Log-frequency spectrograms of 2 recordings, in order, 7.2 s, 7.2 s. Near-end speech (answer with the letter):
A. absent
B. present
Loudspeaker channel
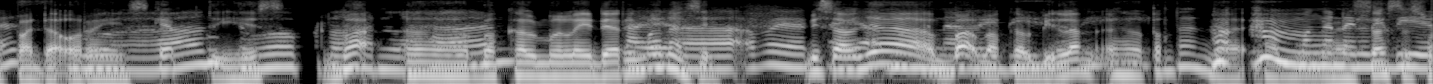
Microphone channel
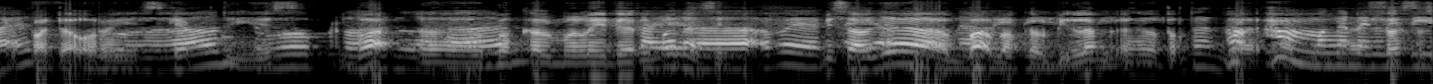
A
